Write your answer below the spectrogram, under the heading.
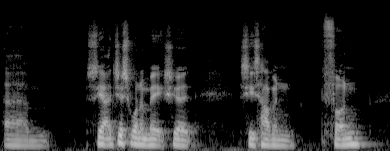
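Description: Here a man speaks with an English accent at a fairly low pitch. His pace is moderate and his intonation monotone and flat. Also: very clean recording, silent background. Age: 30s. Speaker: father interviewed about parenting. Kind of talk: casual chat. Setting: host's dining room.

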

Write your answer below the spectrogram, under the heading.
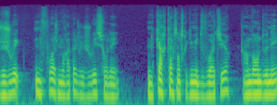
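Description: A man with a fairly low pitch and a dark, mellow tone talks at a very fast pace on a very clean recording with a silent background. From France (Montluçon, Auvergne) and Mayotte. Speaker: work-study student. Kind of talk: casual interview.

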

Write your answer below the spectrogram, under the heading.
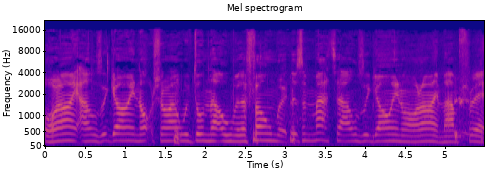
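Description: A man's high, monotone voice, fairly quick with hardly any pauses, over noticeable background noise. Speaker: radio presenter and podcast co-host. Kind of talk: casual chat.

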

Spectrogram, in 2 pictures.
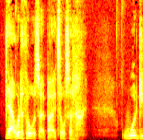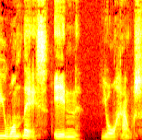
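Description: In a natural reading voice, the pitch moves with ordinary variation.

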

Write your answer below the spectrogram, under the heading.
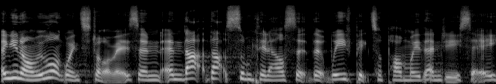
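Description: A woman with a northern English accent talks very fast in a fairly high pitch with ordinary pitch variation. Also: very clean recording, silent background. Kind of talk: casual chat.

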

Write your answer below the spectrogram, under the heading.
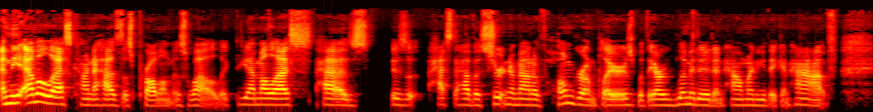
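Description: A woman with an ordinary speaking voice talks at a fairly quick pace, her pitch medium and her intonation fairly even. The background is quiet. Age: 30s. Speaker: football commentator. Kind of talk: casual chat.

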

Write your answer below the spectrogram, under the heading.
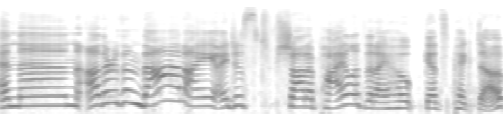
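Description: Raised and projected, a woman's extremely high voice with an American accent sounds bright, sharp and animated, swinging very widely in pitch at very even loudness. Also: fairly slow pace. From New York City. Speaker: actress. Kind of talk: casual chat.

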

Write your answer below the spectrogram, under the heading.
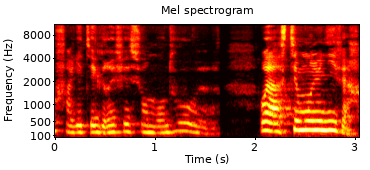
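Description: A fairly high-pitched, somewhat breathy woman at a moderate pace. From France, Tours. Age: 40s. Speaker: amateur marathon runner. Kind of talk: interview storytelling.

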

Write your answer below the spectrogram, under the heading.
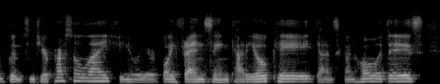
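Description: Here a man talks with a Scottish accent. His intonation is fairly even, and the background is quiet. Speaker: podcast host. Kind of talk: casual interview chat.

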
